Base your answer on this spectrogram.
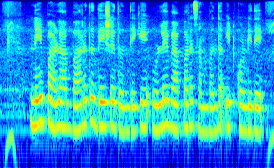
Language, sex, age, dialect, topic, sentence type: Kannada, female, 25-30, Mysore Kannada, banking, statement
